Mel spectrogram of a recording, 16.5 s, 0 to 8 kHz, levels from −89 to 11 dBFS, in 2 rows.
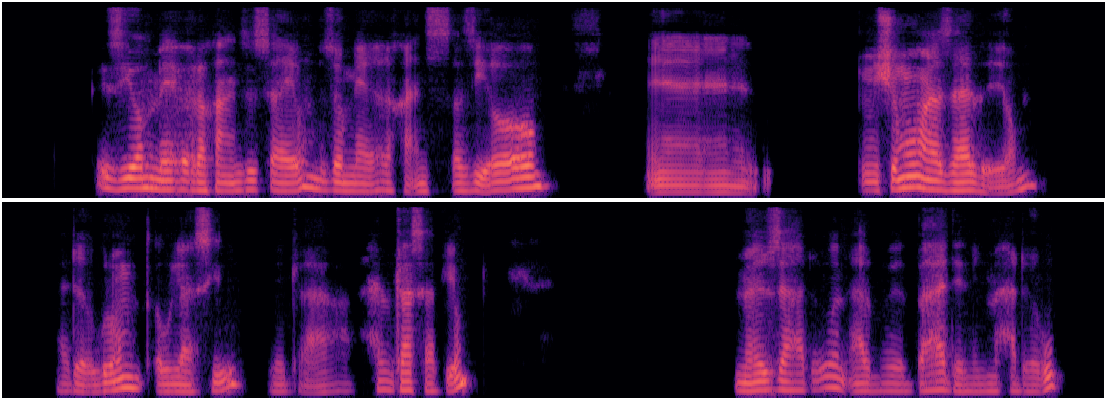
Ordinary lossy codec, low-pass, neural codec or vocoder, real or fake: MP3, 64 kbps; 7.2 kHz; codec, 16 kHz, 0.8 kbps, ZipCodec; fake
